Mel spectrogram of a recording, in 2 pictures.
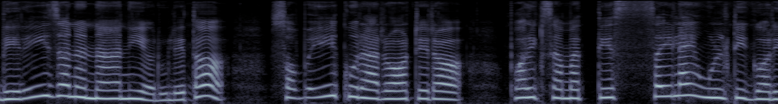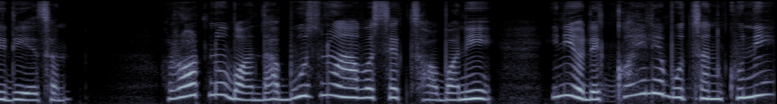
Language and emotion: Nepali, sad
